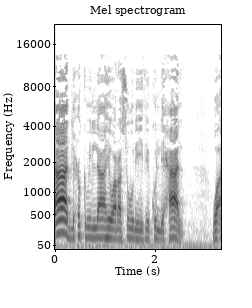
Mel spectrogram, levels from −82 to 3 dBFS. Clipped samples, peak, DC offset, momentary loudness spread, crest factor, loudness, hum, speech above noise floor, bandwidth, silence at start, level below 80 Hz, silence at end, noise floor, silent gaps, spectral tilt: under 0.1%; -4 dBFS; under 0.1%; 15 LU; 20 dB; -26 LUFS; none; 27 dB; 13.5 kHz; 0 s; -54 dBFS; 0 s; -52 dBFS; none; -4 dB/octave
